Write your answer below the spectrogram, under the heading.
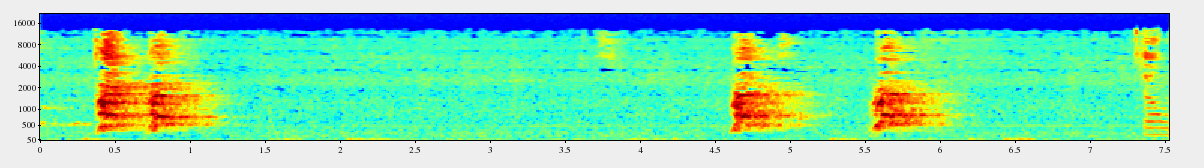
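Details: Walter, a golden retriever missing nearly a year after slipping out of his collar, barks from a basement during his reunion: paired quick barks, then a pause, then two more, with a quiet hum and faint talk.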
